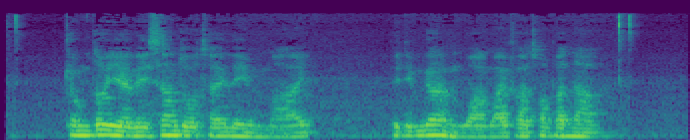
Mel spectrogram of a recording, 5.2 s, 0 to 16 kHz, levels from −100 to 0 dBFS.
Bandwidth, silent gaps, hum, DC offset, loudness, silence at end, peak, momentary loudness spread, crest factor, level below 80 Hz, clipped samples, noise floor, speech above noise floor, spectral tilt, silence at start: 11.5 kHz; none; none; under 0.1%; -21 LUFS; 0.5 s; -4 dBFS; 15 LU; 18 dB; -44 dBFS; under 0.1%; -41 dBFS; 22 dB; -7.5 dB/octave; 0.5 s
